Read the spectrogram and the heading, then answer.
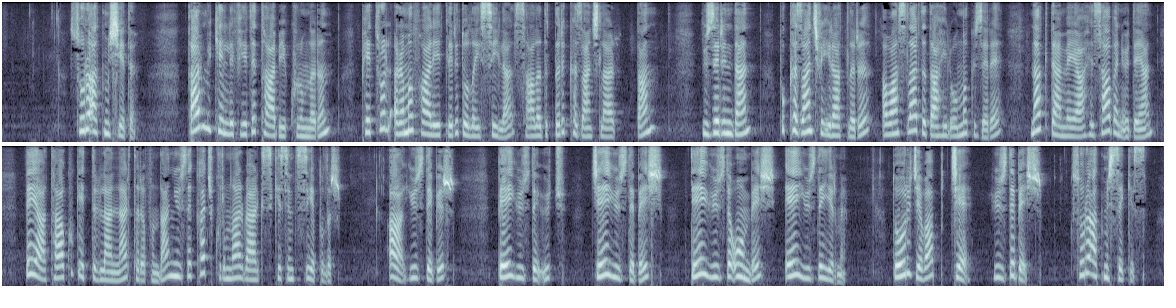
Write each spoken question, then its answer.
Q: Dar mükellefiyete tabi kurumların petrol arama faaliyetleri dolayısıyla sağladıkları kazançlardan üzerinden bu kazanç ve iratları avanslar da dahil olmak üzere nakden veya hesaben ödeyen veya tahakkuk ettirilenler tarafından yüzde kaç kurumlar vergisi kesintisi yapılır?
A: Doğru cevap C. %5.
